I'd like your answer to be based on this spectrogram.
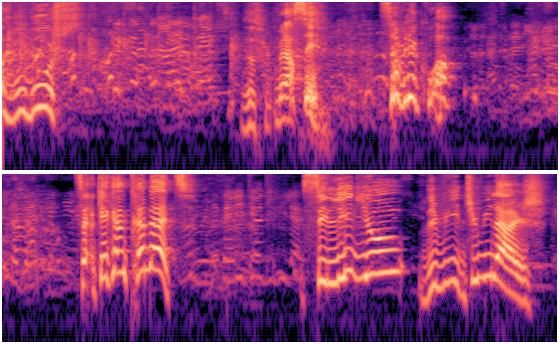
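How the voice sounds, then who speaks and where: A man, doing playful stand-up crowd work on a comedy club stage, teasing and mock-outraged. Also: very high voice. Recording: live club audience audible.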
